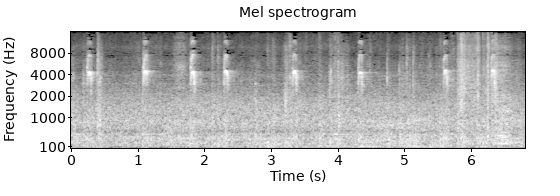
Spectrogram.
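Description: A small bird chirping: short, high chirps repeated every second or so, with a quicker cluster near the end, over a faint steady hiss.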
